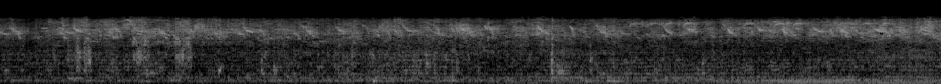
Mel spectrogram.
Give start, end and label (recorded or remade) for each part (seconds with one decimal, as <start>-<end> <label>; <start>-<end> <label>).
0.0-2.1 recorded; 2.1-4.5 remade; 4.5-6.9 recorded; 6.9-7.7 remade; 7.7-9.4 recorded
